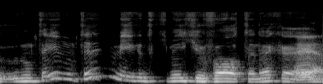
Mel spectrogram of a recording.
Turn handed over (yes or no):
yes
